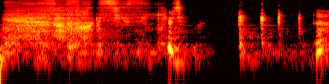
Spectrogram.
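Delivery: slow, breathy whispered challenge; a slow, menacing whisper at the intruder; hissed whisper. Real, not acted. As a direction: whisper it like a threat. Hissed at the unseen attacker.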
